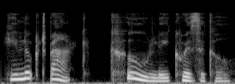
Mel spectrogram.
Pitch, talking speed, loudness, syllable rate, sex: 190 Hz, 130 wpm, -15 LUFS, 4.3 syllables/s, female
